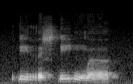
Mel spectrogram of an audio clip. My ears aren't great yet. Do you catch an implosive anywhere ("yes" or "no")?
yes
